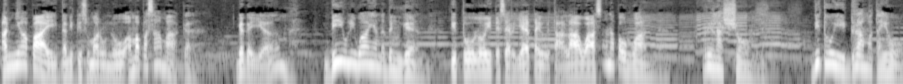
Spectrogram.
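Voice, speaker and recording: A man's voice: medium pitch, very animated, a little slow. A man with an Ilocano accent giving dramatic scripted narration as the announcer of a radio drama. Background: music.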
